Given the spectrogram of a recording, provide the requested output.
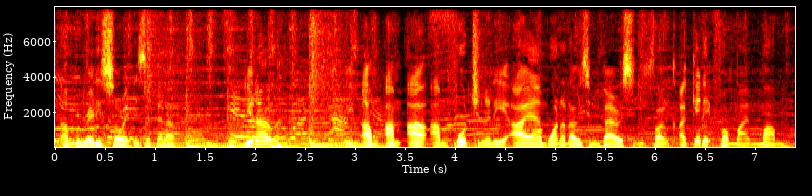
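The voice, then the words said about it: East London English accent. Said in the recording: “I don't have a Dominican accent. I do not have a Dominican accent. I don't. I straight English. East London. Straight.”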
